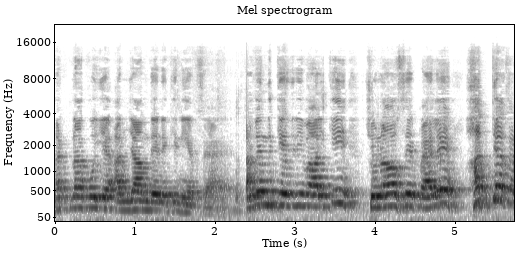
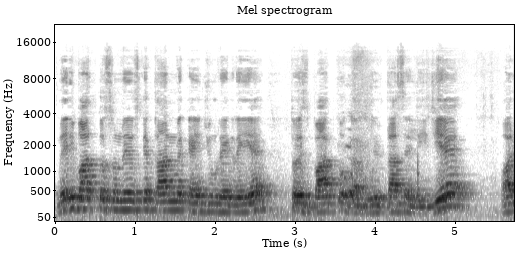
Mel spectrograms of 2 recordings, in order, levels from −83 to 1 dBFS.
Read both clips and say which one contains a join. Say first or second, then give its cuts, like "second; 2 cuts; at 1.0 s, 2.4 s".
first; 1 cut; at 2.4 s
